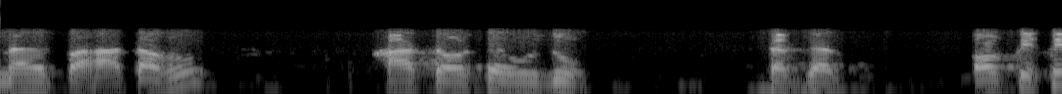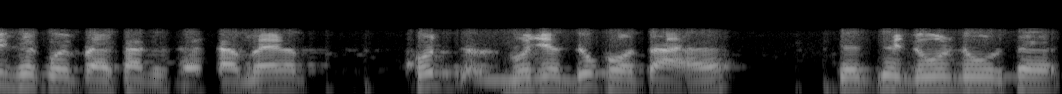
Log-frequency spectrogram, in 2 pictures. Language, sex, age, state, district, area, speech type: Urdu, male, 60+, Uttar Pradesh, Rampur, urban, conversation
